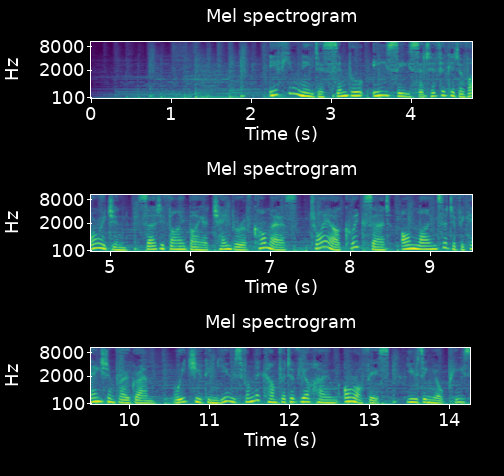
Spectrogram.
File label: telephone on-hold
